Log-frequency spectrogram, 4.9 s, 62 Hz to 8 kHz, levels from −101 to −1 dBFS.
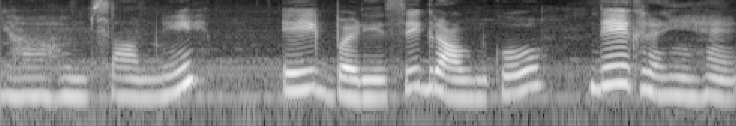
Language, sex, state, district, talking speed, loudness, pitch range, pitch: Hindi, male, Chhattisgarh, Raipur, 135 wpm, -17 LUFS, 195-255 Hz, 205 Hz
